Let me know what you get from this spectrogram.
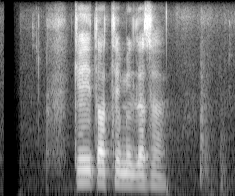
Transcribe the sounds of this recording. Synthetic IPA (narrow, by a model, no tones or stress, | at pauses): keɦit̪ʌt̪ʰːjemild̪ʌt͡sʰʌ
